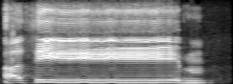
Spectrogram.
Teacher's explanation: ثا کو آپ نے بغیر سیٹی کے ساتھ پڑھنا ہے، ثا کا مخرج ہے زبان کا سرا اوپر والے جو دو دانت ہیں ان کے اندرونی کنارے سے لگے گا تو ثا پڑھا جائے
